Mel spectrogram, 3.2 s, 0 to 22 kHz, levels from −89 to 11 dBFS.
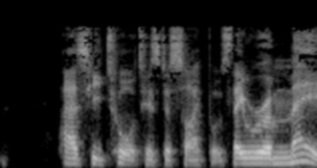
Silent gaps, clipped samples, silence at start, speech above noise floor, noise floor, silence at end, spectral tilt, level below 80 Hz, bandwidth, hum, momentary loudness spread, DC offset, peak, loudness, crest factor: none; under 0.1%; 0.6 s; 64 dB; -83 dBFS; 0 s; -4.5 dB/octave; -64 dBFS; 11.5 kHz; none; 12 LU; under 0.1%; -2 dBFS; -20 LUFS; 18 dB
